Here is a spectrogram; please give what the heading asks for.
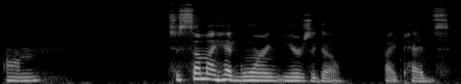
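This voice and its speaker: A woman chatting casually as she hand stitches, rambling and absent-minded, muttering to herself, with a slightly gravelly voice. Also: lowish voice, expressive, slow pace, dark tone. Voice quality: slightly gravelly from a frog in the throat. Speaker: craft vlogger.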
